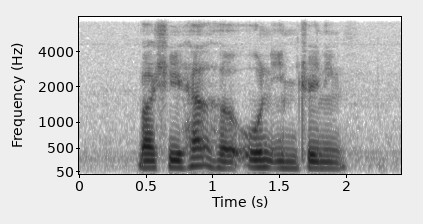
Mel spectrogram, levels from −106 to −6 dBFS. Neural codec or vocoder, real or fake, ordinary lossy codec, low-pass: none; real; Opus, 64 kbps; 7.2 kHz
